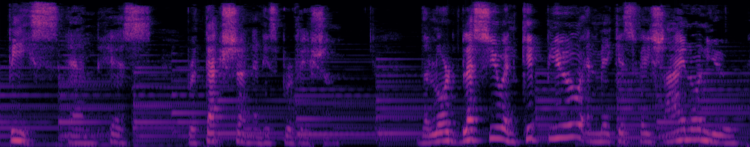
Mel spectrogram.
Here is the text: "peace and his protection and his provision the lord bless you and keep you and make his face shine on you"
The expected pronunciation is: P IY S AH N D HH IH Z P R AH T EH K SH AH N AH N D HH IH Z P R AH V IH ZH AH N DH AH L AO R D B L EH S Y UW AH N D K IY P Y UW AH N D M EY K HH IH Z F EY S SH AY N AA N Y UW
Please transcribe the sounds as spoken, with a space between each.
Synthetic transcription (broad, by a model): P IY S AH N D HH IH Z P R AH T EH K SH AH N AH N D HH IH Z P R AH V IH SH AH N DH AH L AO R D B L EH S Y UW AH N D K IY P Y UW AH N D M EY K HH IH S F EY S SH AY N AA N Y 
